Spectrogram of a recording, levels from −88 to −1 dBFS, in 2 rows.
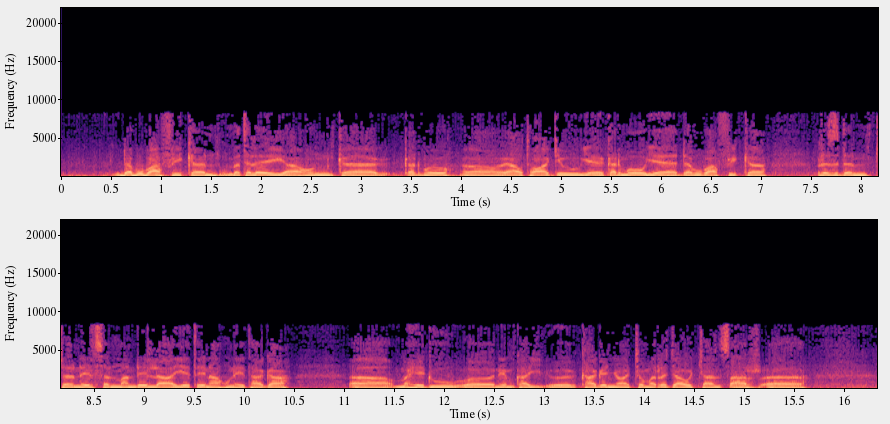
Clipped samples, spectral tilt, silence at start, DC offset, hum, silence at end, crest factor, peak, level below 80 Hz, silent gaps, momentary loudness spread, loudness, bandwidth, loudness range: under 0.1%; -7.5 dB/octave; 0 s; under 0.1%; none; 0 s; 10 dB; -4 dBFS; -32 dBFS; none; 6 LU; -16 LUFS; 8.6 kHz; 1 LU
